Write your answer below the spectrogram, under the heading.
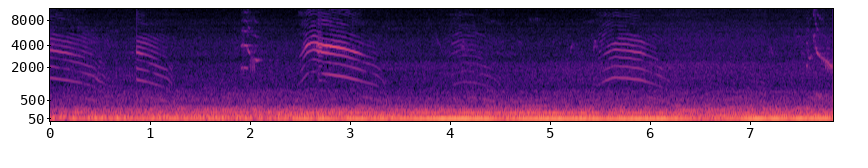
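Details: Cats at a monastery meowing in a series of arched, harmonic-rich cries, some short and some drawn out, several overlapping over about eight seconds above a steady low rumble of background noise.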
